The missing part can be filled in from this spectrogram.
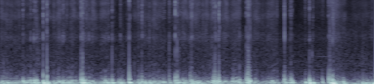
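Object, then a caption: Coarse woven fabric. Long manicured nails and fingertips scratch and rub the textured surface of a soft beige coarse-weave, linen- or knit-like fabric piece held up and bunched in both hands. The sound is a muffled, low, rumbling rustle with repeated dull, thumping scratches and almost no bright content.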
